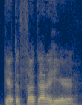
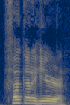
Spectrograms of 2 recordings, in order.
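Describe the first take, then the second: First: Loud, raised dismissal; forceful, irritated shout; angry rejection. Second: High, loud echo of his words; high-pitched helpless repeat; echoing nymph. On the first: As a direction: send the admirer packing. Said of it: "And he goes". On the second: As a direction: parrot it back high and wailing. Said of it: "And she goes". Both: Acted.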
